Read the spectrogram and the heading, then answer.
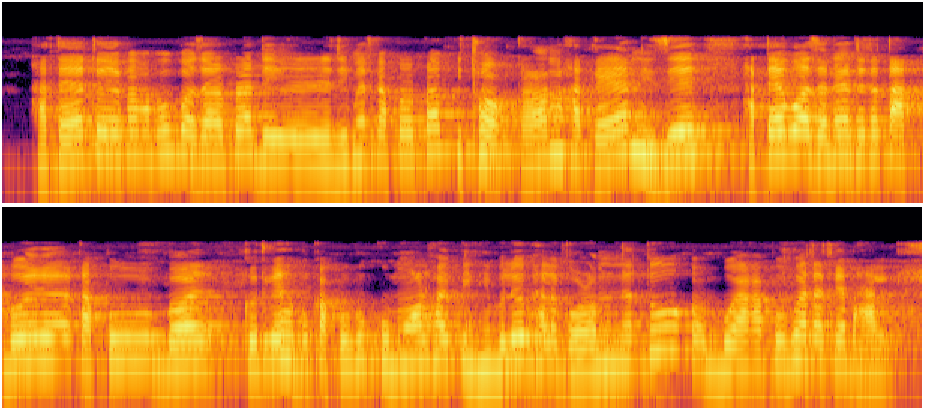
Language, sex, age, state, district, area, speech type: Assamese, female, 30-45, Assam, Jorhat, urban, spontaneous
